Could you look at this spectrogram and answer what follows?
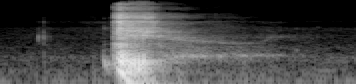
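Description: One sudden, forceful burst of air that quickly fades: a single strong sneeze.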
